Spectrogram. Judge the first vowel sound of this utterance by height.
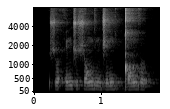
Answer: high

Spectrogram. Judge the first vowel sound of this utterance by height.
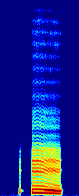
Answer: mid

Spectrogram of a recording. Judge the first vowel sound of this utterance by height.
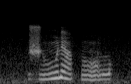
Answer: high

